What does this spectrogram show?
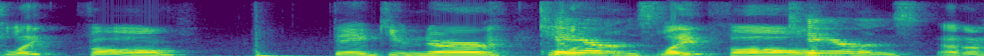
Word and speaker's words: Cairns: Karen's. There we go. I didn't think I was saying it right. All right. So, Still not. Karen's. Cairns.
